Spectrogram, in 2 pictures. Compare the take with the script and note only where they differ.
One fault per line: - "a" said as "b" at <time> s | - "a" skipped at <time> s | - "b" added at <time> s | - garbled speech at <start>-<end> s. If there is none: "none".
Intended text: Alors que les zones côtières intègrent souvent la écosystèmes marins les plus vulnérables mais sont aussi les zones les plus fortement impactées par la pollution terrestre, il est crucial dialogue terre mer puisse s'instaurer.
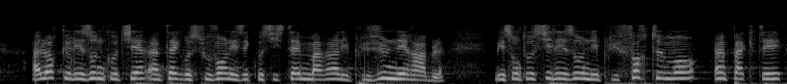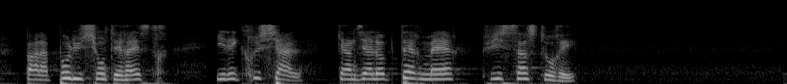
- "la" said as "les" at 2.2 s
- "qu'un" added at 11.2 s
